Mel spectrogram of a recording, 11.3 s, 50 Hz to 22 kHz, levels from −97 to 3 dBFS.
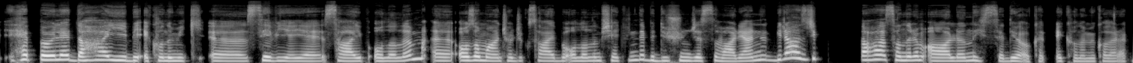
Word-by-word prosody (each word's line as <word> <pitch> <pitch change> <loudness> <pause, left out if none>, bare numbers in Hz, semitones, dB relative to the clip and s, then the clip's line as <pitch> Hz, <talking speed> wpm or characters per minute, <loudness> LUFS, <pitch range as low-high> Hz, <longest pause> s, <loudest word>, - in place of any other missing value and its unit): hep, 285 +2 +2
böyle, 270 -1 +8
"Daha 245 +2 +3
iyi 245 -3 +3
bir 220 - +3
ekonomik, 205 - -1
eee, 195 -2 -1
seviyeye 200 -3 -1
sahip 195 -2 -1
olalım. 200 +9 0
Eee, 215 -1 -2
o 230 0 +6
zaman 220 -4 +2
çocuk 205 0 -8
sahibi 200 -2 -4
olalım." 205 +2 -2
şeklinde 235 +6 -4
bir 230 -4 -2
düşüncesi 210 +1 -3
var. 185 -1 -1
Yani, 235 +6 -1
birazcık 340 +1 +2 0.4
daha 275 +2 +3
sanırım 245 -2 +1
ağırlığını 205 +2 +1
hissediyor 195 -2 -3
eko 180 - -10
ekonomik 180 -1 -7
olarak 180 -1 -8
210 Hz, 155 wpm, -21 LUFS, 200-245 Hz, 0.4 s, böyle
